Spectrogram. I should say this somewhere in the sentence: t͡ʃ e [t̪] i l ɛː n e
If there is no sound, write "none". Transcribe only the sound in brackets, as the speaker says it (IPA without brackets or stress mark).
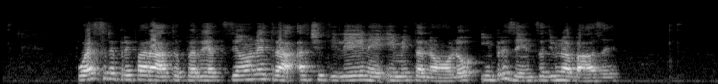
t̪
